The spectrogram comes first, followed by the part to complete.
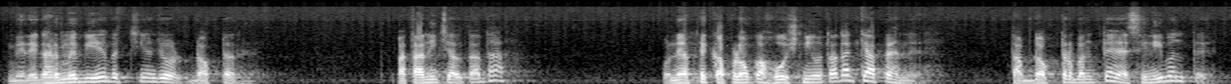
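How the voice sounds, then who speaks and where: A man talks through viewer comments in a casual live stream. His delivery is animated and scolding, and he drifts into personal anecdotes. His voice sits at an ordinary middle pitch. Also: fast talker, long pauses.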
